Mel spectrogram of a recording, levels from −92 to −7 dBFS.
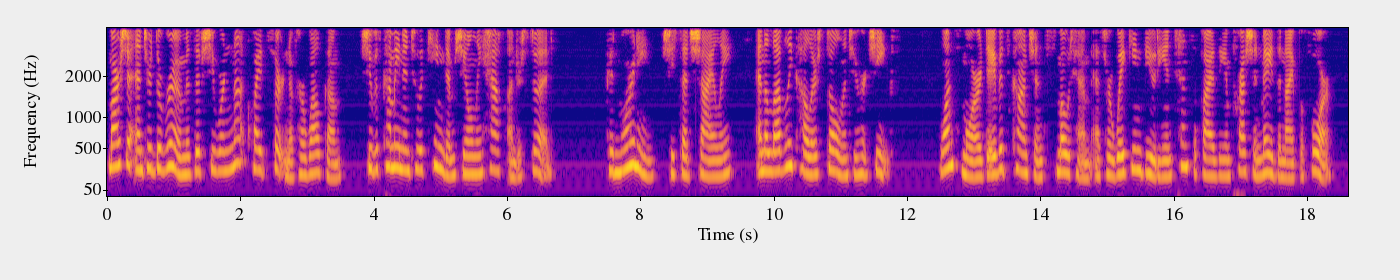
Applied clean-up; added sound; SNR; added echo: none; none; none; none.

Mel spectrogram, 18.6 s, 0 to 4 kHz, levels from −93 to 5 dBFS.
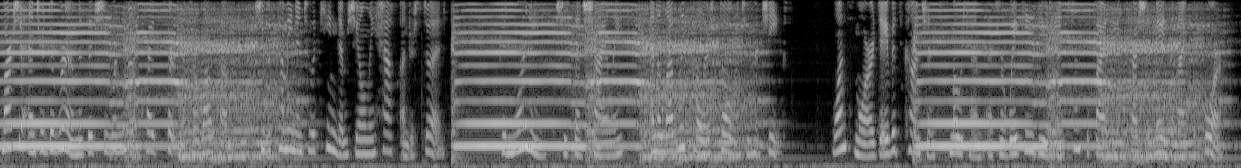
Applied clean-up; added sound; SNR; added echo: none; Bowed string instrument; -4 dB; none.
